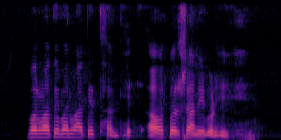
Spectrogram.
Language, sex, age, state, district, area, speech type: Hindi, female, 60+, Uttar Pradesh, Chandauli, rural, spontaneous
